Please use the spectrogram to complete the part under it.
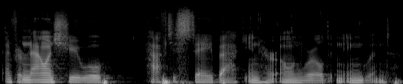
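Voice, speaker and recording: A man preaching a sermon in an earnest, confessional way, building from quiet reflection to impassioned emphasis. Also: on the low side, flat delivery, normal speed, creaky.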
